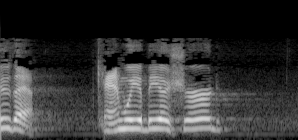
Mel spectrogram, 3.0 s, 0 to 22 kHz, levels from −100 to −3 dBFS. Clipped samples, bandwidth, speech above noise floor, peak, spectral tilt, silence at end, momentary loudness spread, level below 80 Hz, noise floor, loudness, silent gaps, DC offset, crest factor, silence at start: under 0.1%; 8.2 kHz; 40 dB; -8 dBFS; -4.5 dB/octave; 0.8 s; 8 LU; -88 dBFS; -64 dBFS; -24 LUFS; none; under 0.1%; 16 dB; 0 s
